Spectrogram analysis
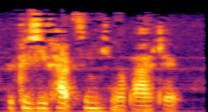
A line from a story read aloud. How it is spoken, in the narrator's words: Sam says softly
